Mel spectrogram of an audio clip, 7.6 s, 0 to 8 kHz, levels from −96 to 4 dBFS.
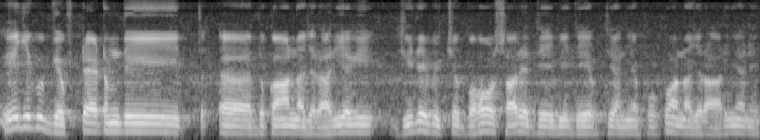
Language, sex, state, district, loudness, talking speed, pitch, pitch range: Punjabi, male, Punjab, Fazilka, -16 LUFS, 190 wpm, 110 Hz, 105-125 Hz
